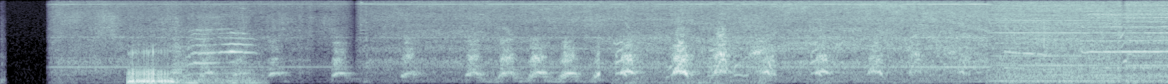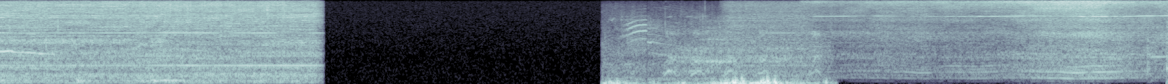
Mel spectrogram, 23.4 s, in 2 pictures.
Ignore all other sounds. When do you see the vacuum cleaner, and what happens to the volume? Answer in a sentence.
You can hear the vacuum cleaner from 0.0 to 14.9 s, getting louder; and from 18.9 to 23.3 s, getting louder.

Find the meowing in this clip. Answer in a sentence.
You can hear the meowing from 1.2 to 2.6 s, from 10.0 to 12.4 s and from 17.7 to 20.1 s.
